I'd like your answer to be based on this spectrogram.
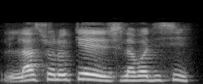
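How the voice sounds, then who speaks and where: A woman voicing a hearty, tipsy male sailor who talks loud and jovial. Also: mid-range voice, steady tone, moderate pace, highs cut off, natural voice. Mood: boisterous.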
